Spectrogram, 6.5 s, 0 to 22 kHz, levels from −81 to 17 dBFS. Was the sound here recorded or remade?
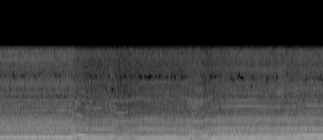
recorded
